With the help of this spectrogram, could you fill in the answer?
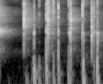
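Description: A quick, uneven run of sharp hand claps, about eight or nine crisp slaps in under two seconds, fairly loud, with no voices underneath.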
